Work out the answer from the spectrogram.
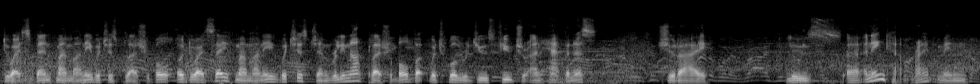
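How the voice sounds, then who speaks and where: Man, middle-aged, very low voice, hoarse, emphatic lecturing monologue, crowd noise behind. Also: lively intonation, a little fast. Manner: emphatic, lecturing, with rising bursts of stress. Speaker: live stream host. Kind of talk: monologue commentary.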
